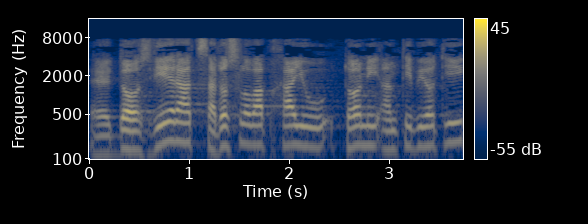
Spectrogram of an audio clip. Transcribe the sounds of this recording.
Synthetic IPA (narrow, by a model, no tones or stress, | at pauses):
d̪ɔzʋɪɛɾat̪sad̪ɔslɔʋapxajuːt̪ɔːniʔant̪ibiɔt̪iː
